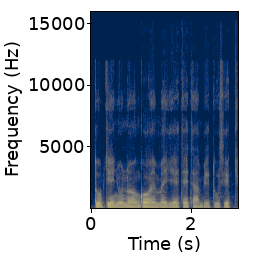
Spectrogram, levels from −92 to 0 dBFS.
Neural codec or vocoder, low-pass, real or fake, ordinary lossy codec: none; 14.4 kHz; real; Opus, 16 kbps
